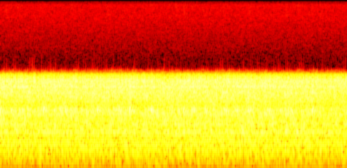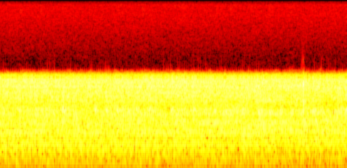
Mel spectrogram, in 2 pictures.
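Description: Cold idle carries a steady knock about twice a second over the engine hum, a knock whose exact source can't be pinned by ear.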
